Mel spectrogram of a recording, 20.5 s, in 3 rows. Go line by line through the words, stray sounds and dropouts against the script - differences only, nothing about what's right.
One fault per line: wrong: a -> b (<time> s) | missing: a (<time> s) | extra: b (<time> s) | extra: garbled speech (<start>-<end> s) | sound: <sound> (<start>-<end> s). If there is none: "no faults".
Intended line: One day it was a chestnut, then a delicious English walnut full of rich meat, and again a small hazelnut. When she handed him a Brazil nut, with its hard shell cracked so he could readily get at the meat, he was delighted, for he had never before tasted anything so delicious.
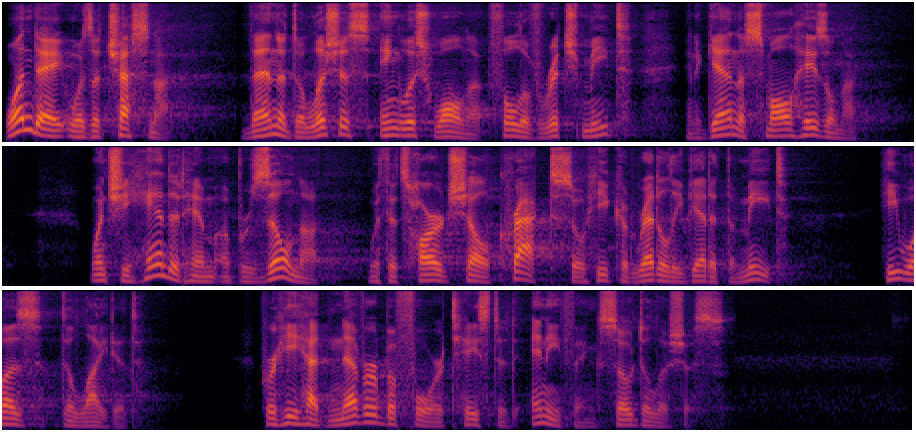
no faults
